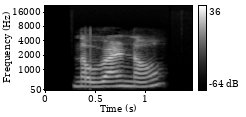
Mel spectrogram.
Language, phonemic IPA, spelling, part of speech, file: Marathi, /nəʋ.ʋjaɳ.ɳəʋ/, नव्व्याण्णव, numeral, LL-Q1571 (mar)-नव्व्याण्णव.wav
- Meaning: ninety-nine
